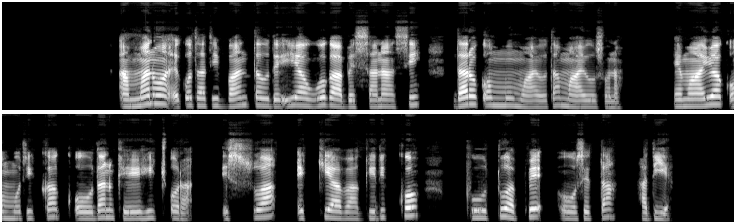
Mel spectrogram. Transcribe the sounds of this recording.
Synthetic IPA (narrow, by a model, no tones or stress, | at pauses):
ʔɐmːɐnʊwaːʔɛkʼɔt̪ɐt̪ɪbɐnt̪ːɐwd̪ɛʔɪjaːwɔɡaːbɛsːɐnaːsːɪ | d̪ɐɾɔkʼɔmːʊmaːjɔt̪ɐmaːjoːsɔnɐ | hɛmaːjʊwaːkʼɔmːɔt̪ɪkːɐkʼo̞ːd̪ɐnkʰe̞ːɦɪt͡ʃʼɔɾɐ̰ | ɪsːʊwaː | ɛkːɪjaːbaːɡɪd̪ɪkʰːɔ | pʰuːt̪ːʊwapːɛ | o̞ːsɛt̪ːɐ | hɐd̪ɪjɐ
